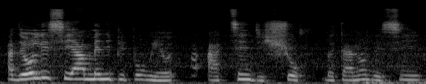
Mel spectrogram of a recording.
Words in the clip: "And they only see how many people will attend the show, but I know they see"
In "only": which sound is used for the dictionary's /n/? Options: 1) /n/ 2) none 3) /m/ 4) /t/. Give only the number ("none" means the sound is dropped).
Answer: 2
